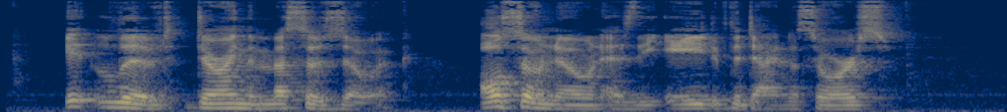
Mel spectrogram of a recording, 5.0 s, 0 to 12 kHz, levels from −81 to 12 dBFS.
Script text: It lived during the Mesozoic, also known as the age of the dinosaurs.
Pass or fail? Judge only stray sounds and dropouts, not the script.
pass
